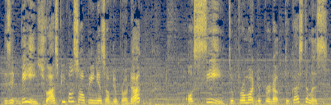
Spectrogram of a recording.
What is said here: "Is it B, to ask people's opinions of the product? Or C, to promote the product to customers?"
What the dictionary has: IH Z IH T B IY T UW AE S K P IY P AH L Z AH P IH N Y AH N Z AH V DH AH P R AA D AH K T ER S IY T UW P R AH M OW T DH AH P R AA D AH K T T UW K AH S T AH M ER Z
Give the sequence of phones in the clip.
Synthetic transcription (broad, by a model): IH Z IH T B IY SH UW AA S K P IY P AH L S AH P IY N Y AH N S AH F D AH P R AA D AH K T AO S IY T UW P R AH M OW T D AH P R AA D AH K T T UW K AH S T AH M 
